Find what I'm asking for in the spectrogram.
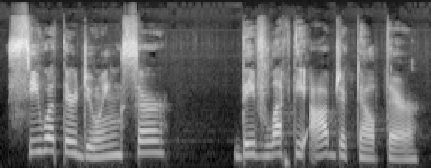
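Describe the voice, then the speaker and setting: A woman's voice: fairly high pitch, expressive, a little slow, dry recording, clean studio sound. A woman playing an eager, brave and deferential spaceship officer in a sci-fi radio drama, reporting in a clipped, respectful military way. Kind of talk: golden age sci-fi radio drama acting.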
